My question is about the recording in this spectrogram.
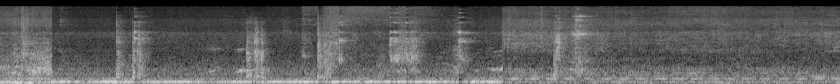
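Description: Restaurant kitchen work: dishes, pans and utensils clinking and clattering in a string of separate knocks for about five seconds, over a steady low hum that shifts to a slightly higher steady tone partway through.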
